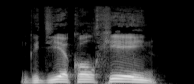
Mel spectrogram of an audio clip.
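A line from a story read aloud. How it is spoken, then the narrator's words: Growl. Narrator (Russian): прорычал Сагетти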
